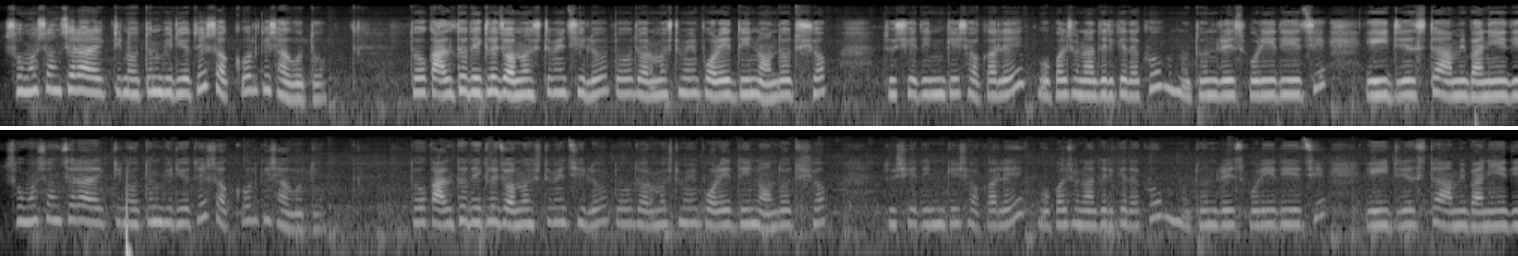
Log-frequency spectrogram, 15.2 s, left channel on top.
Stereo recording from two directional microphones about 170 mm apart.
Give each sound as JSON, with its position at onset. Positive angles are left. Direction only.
{"t": 0.0, "sound": "speech", "side_deg": 35}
